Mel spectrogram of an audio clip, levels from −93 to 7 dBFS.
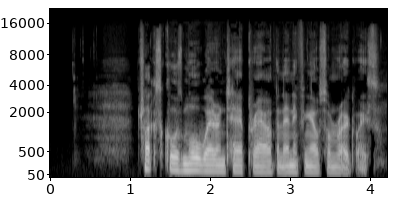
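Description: Nothing goes wrong anywhere in this short bit of speech, so there's really nothing to flag here.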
